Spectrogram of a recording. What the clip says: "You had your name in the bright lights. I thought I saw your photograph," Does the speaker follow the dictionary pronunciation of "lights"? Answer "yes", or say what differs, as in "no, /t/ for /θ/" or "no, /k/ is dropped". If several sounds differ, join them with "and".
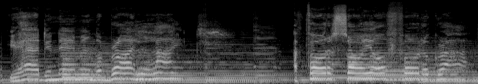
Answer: no, /s/ is dropped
